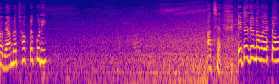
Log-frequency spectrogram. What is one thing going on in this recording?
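A young woman speaks calmly and clearly, as if explaining.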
